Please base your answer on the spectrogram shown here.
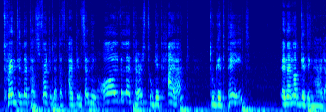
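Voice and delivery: high, whiny complaint; frustrated client. Pretend. Frustrated client complaining to Saturn, high and whiny. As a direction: whine it up high, exasperated. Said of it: "You're like".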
